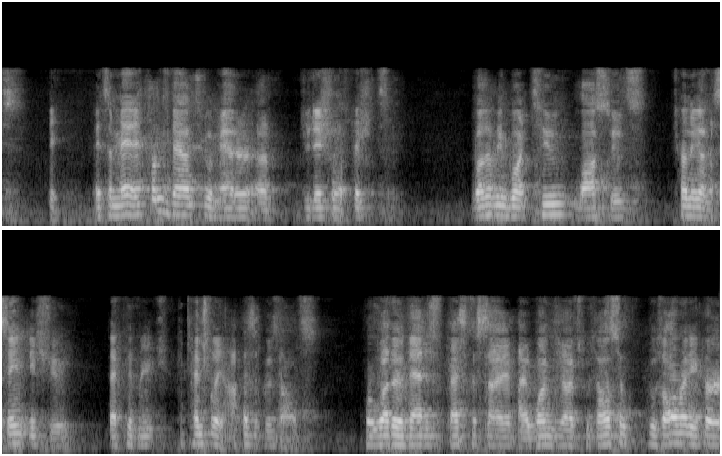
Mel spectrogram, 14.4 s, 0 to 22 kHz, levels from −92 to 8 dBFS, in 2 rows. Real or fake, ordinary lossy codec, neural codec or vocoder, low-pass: fake; AAC, 48 kbps; codec, 44.1 kHz, 3.4 kbps, Pupu-Codec; 7.2 kHz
